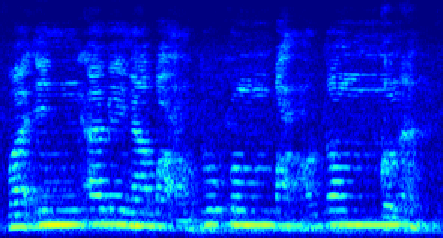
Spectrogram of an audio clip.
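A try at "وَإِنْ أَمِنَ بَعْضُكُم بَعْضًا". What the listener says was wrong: In amina ba'dukum panjang sikit. Mim mati je berapa? Ikhfa syababi.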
